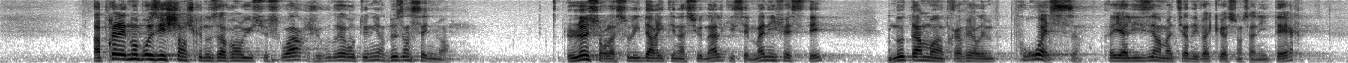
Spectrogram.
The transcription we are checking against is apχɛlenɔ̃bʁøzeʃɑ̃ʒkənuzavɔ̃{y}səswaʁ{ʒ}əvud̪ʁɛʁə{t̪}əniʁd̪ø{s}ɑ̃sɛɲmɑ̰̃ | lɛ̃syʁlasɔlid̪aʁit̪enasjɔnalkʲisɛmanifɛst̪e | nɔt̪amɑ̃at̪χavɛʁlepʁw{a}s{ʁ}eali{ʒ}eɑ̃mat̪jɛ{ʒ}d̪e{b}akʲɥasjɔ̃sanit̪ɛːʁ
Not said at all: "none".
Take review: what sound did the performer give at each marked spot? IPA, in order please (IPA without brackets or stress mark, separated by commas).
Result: y, ʒ, t̪, z, ɛ, ʁ, z, ʁ, v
